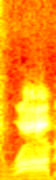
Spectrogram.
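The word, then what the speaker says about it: Raab: Okay, so it's Rob as in R AAB.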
